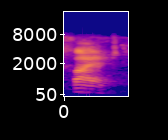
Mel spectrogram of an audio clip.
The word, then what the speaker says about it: fiat: Okay, by the way, the word is pronounced fiat.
